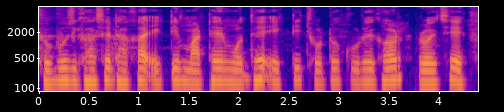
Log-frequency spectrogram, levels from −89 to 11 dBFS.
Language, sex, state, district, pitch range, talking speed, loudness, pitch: Bengali, male, West Bengal, Alipurduar, 135-145 Hz, 135 wpm, -21 LUFS, 140 Hz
